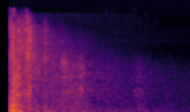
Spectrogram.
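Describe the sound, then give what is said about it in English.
A mortar shell explodes above Fort Sumter at the opening of the Civil War: one sharp, loud blast followed by a long, fading rumble. “The mortar shell flashes brilliantly as it cuts across the still dark sky, then explodes in flashes of orange and red right above Fort Sumter.”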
